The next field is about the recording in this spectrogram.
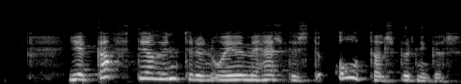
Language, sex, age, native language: Icelandic, female, 50-59, Icelandic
